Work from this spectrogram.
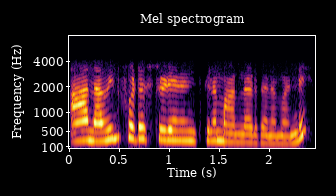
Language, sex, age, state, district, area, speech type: Telugu, female, 18-30, Telangana, Jangaon, rural, conversation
